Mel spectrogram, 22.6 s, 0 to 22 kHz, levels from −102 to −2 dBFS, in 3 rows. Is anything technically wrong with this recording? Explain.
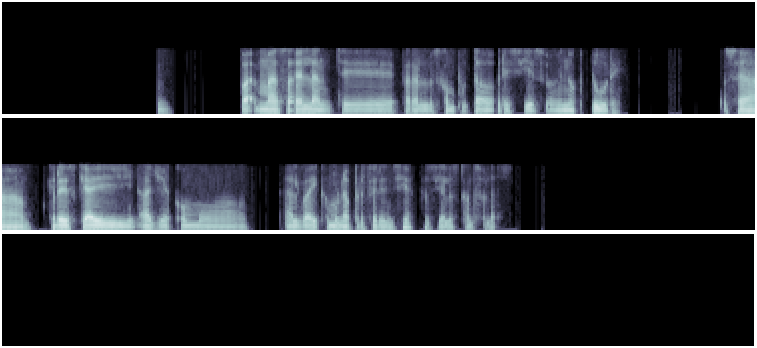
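Yes, there are two problems here. First, a cut-off start: the clip sits in digital silence until 1.56 s, then the speech jumps in mid-sound with no natural attack or fade-in. That's what you get when the recording or stream begins late and catches the talker partway through, so the first thing you hear is already in progress, and the sudden jump out of silence can carry a click.

Second, there's packet loss with pitch repetition at three points: 2.88 s, where about 60 ms goes missing; 4.88 s, a longer gap of about 80 ms; and 11.5 s, just a 20 ms dropout. Each time, the receiver patched the hole by repeating the last pitch period of the speech and fading it out. The 20 ms one just sounds like a slightly held, buzzy moment. The two longer ones have that buzzy hold dying away into a brief silence before the speech cross-fades back in. 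The gap lengths fit losses in 20 ms packet steps.

The whole thing comes through the G.711 telephone path, so it's band-limited to below 4 kHz, with faint level-following quantisation noise underneath.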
